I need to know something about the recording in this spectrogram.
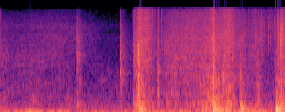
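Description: Hands grab and move a cardboard box with a rustle.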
